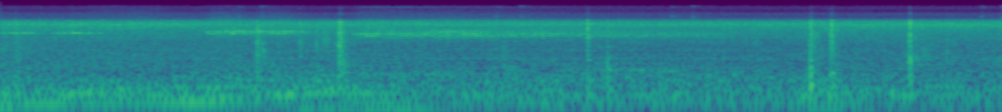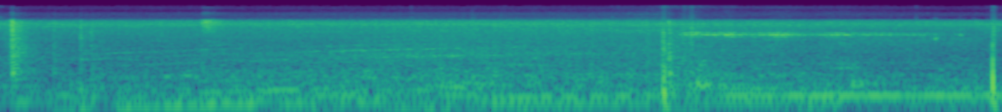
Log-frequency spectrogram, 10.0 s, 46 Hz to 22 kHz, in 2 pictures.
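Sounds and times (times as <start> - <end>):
low hum: 5.0 - 9.9.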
